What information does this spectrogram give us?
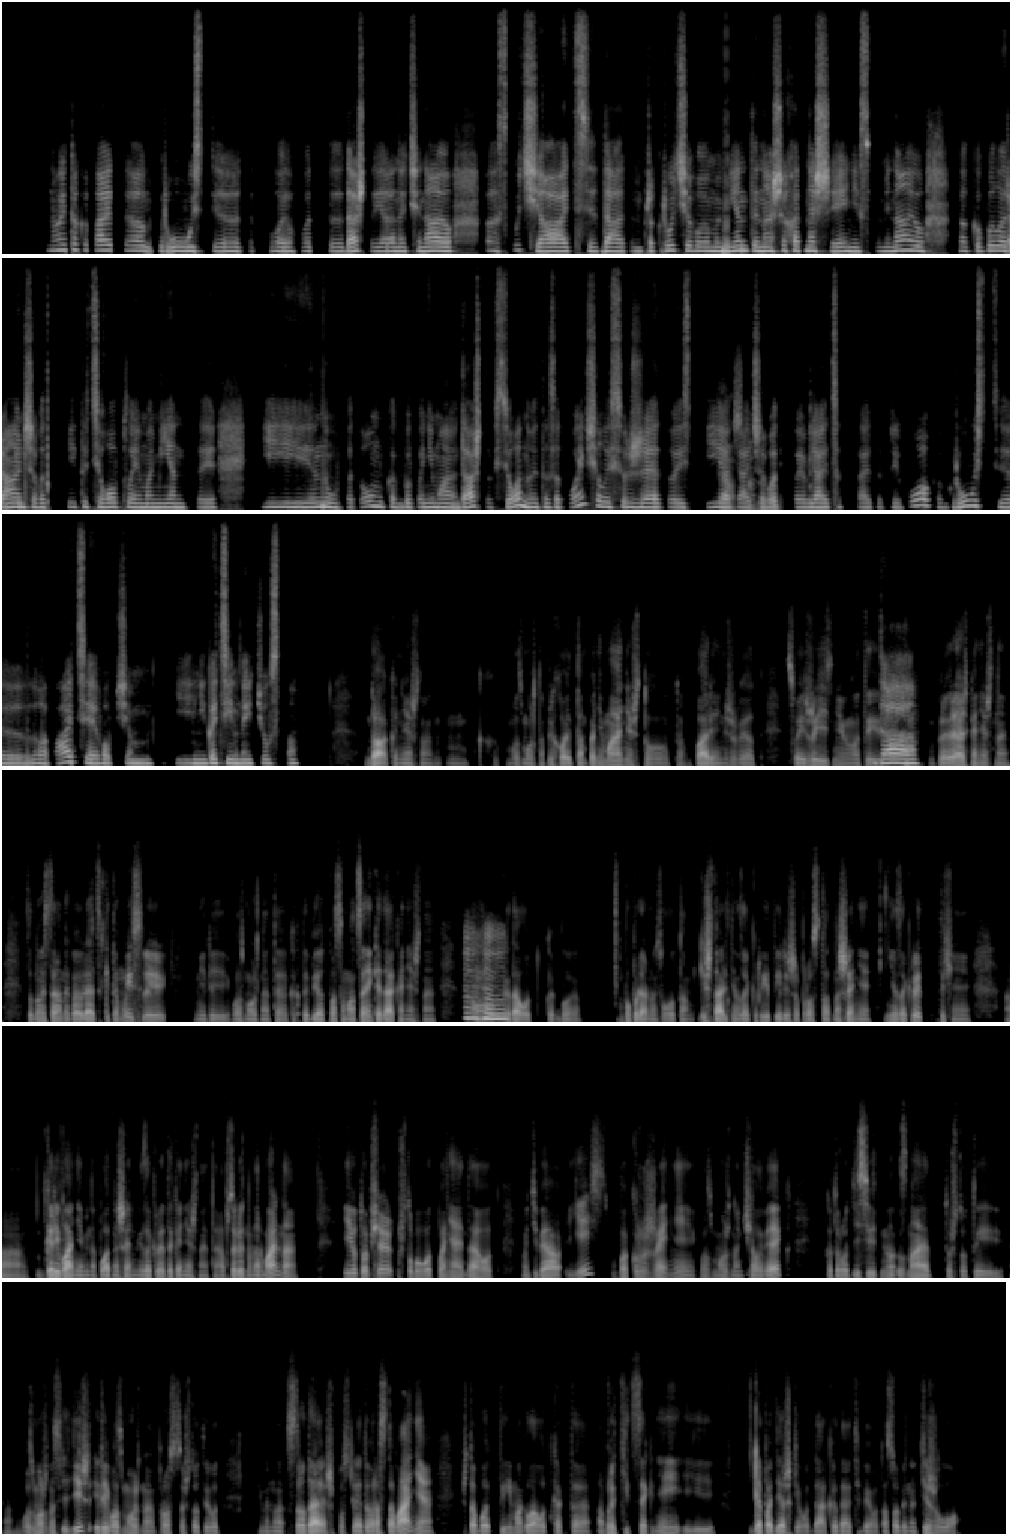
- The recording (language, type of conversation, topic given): Russian, advice, Как перестать следить за аккаунтом бывшего партнёра и убрать напоминания о нём?
- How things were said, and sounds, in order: other background noise; tapping; unintelligible speech; lip smack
